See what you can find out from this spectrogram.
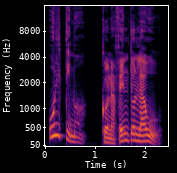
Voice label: "ÚLTIMO", M; mekanta

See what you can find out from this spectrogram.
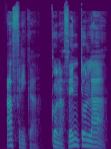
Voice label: "ÁFRICA", H; mekanta

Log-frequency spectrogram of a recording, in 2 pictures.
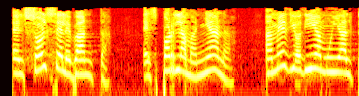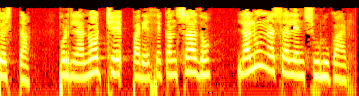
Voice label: poesia sol levanta

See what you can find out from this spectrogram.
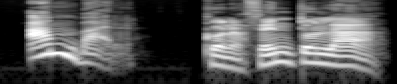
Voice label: "ÁMBAR", M; mekanta

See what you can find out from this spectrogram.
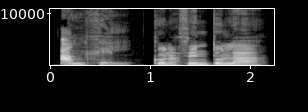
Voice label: "ÁNGEL", M; mekanta

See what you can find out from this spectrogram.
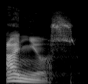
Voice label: "AÑOS", H; mekanta

